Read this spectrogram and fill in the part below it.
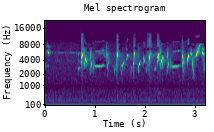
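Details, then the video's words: Algerian goldfinch wild-type song, error-free: spaced bright chirps alternating with thin whistled slurs, in a quick bouncing rhythm, over a faint steady hum. "لغة الحسون الجزائري الخلوي بدون اخطاء Chant Chardonneret Algerie"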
